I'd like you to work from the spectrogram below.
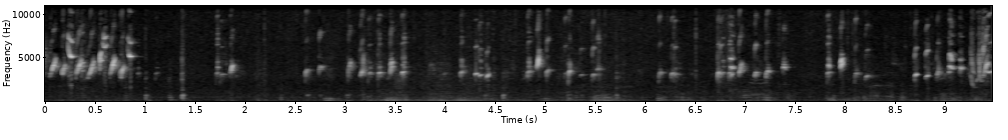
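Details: European goldfinch singing in the excited tabtaba style, used to stimulate other goldfinches: rapid bursts of high, bright twittering and tinkling notes in quick clusters, separated by short pauses, with a faint low rumble underneath.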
